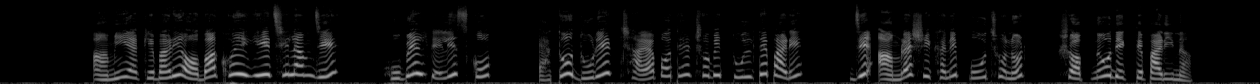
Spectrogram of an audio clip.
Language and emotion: Bengali, surprised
